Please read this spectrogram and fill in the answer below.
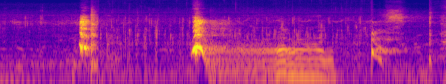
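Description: An animal calling: two short, loud calls about a second apart, then a softer, wavering pitched call.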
